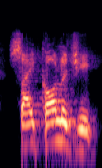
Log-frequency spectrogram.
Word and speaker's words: psychology: Psychology. P is silent.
